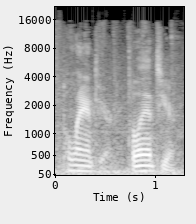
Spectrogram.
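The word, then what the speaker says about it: Palantír: Palantir. 2 points. I'm literally only here to correct his pronunciation.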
